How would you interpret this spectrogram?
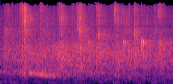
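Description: An audience applauds steadily for the contestant of a memory game, a dense, even wash of many hands clapping at once that holds at a fairly constant level for a few seconds, with a brief faint whoop early on.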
